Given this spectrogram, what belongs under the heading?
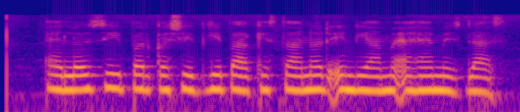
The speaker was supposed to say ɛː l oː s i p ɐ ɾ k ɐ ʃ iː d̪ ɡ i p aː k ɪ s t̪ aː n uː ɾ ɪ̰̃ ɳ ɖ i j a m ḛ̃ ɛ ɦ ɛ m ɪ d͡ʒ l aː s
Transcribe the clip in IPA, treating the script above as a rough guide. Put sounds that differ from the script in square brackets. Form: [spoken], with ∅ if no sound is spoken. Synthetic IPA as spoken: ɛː l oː s i p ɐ ɾ k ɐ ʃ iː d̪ ɡ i p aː k ɪ s t̪ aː n [ɔː] ɾ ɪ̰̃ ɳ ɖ i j a m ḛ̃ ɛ ɦ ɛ m ɪ d͡ʒ l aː s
